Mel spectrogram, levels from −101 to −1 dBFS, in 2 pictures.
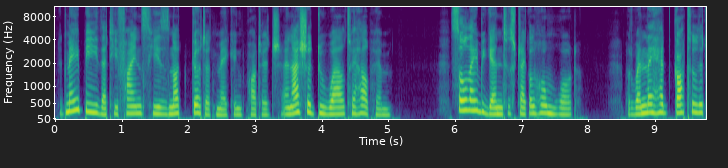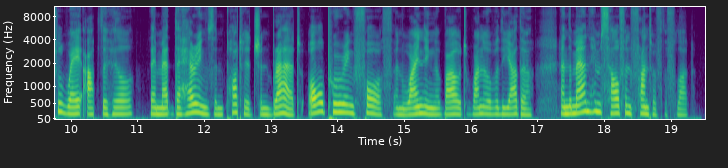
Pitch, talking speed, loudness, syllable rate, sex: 200 Hz, 200 wpm, -19 LUFS, 5.0 syllables/s, female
